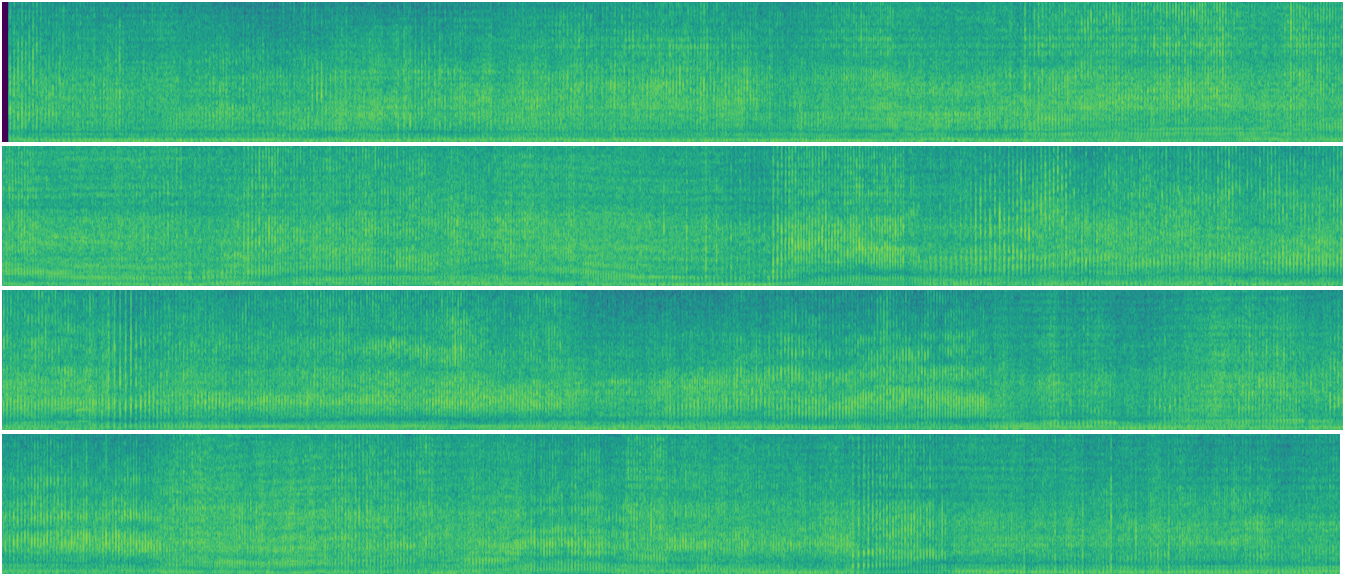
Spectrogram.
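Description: Racing quad bike engines revving, their pitch rising and falling again and again with throttle and gear changes as they work around a dirt track.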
